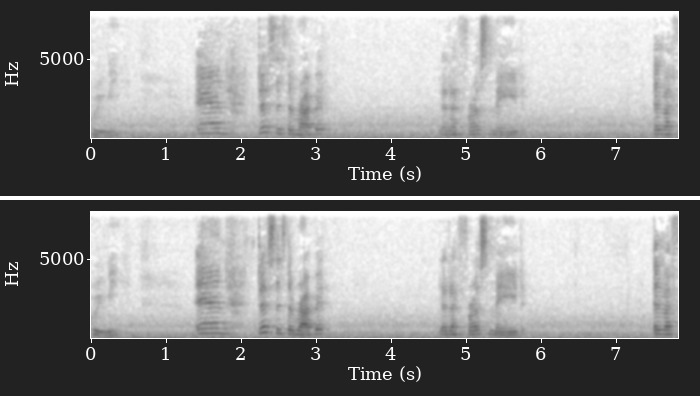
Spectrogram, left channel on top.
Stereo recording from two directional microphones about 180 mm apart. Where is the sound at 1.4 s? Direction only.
55° right (ahead or behind).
